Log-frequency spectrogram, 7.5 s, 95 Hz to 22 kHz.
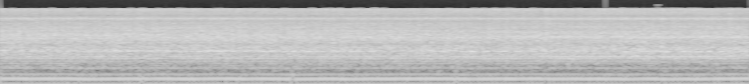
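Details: Kohler Magnum 20 mower engine just after first start following repairs: single-cylinder thumps loudly at a fast, fairly steady beat with coarse, slightly uneven tone; owner says it needs adjusting, cause unconfirmed.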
